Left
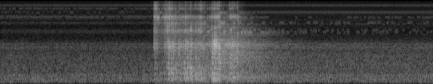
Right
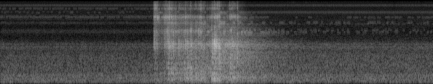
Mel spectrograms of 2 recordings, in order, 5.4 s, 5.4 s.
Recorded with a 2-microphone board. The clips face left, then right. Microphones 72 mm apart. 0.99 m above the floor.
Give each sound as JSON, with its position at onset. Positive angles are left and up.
{"t": 1.9, "sound": "tearing paper", "side_deg": 15, "distance_m": 1.9}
